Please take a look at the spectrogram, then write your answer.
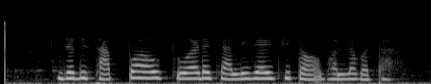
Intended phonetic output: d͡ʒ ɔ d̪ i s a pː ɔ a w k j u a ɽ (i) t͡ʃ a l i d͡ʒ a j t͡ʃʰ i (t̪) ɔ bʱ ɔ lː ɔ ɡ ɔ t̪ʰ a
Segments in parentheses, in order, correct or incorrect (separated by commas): incorrect, correct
